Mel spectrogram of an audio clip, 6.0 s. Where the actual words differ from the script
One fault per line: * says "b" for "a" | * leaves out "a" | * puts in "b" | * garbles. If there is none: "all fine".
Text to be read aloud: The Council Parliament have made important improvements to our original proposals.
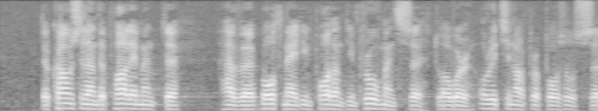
* puts in "and"
* puts in "both"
